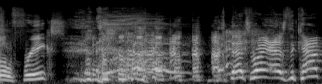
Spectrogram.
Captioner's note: laughs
